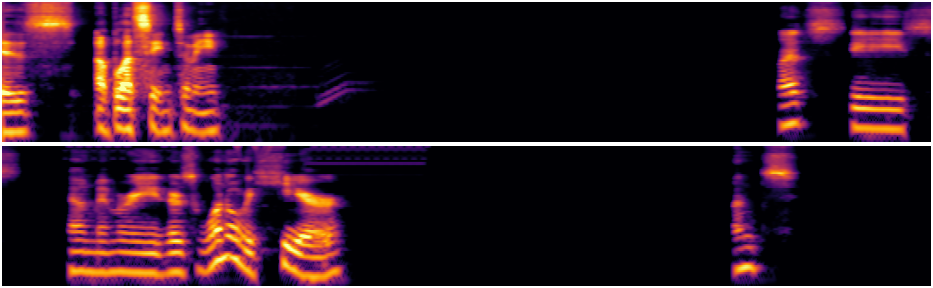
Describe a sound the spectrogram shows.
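A young man talks casually and with animation, close to a microphone.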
